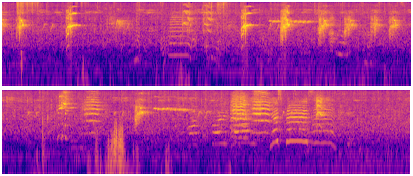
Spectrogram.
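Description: Dingoes whining and yelping in many short, high cries that drop in pitch, waiting to be fed. A brief low sound comes about ten seconds in.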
